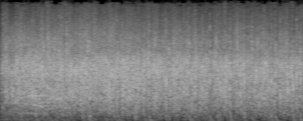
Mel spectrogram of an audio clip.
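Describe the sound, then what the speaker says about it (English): A studio audience on a television show gives steady, loud applause that stays continuous and dense throughout, with no break. "Please give them a big round of applause."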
